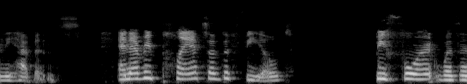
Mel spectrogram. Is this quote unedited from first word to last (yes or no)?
no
